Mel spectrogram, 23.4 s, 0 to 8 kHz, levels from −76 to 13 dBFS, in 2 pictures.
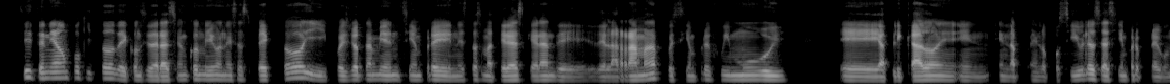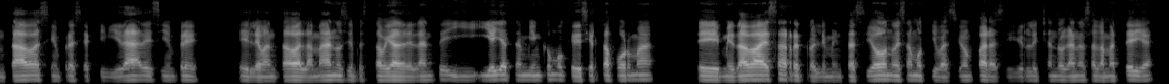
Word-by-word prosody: sí 180 - -6
tenía 155 -1 +1
un 160 - -8
poquito 150 -2 -6
de 115 -3 -1
consideración 105 +1 -1
conmigo 120 -1 -3
en 115 - -7
ese 115 +1 -11
aspecto 120 +8 -2
y, 115 -9 -4
pues, 110 -1 -3
yo 115 +1 +1
también 115 -1 -2
siempre 115 0 0
en 105 -1 -5
estas 105 - -10
materias 105 +1 +2
que 105 - -5
eran 110 +1 +2
de 95 -1 -9
de 95 0 -4
la 95 0 -1
rama, 110 +7 +5
pues, - - -12
siempre 110 +2 -12
fui 115 +2 -11
muy, 110 -1 -3 0.5
eh, 95 -1 +3
aplicado 105 +2 +4
en 105 -1 -5
en 95 0 -11
en 110 -2 -12
la 95 - -4
en 100 -2 -16
lo 95 - -11
posible, 120 +4 -5
o - - +3
sea, - - 0
siempre 110 -2 -9
preguntaba, 105 +4 +2
siempre 105 -3 -8
hacía - - -11
actividades, 100 +3 +1
siempre, 105 -1 -5 0.4
eh, 100 - -5
levantaba 95 +1 +3
la 95 -1 -2
mano, 110 +2 +2
siempre 105 -1 -13
estaba 105 +1 -3
ahí - - +3
adelante 105 +3 +1
y 105 -2 -10
y 110 0 -1
ella 120 +2 +3
también 115 -1 -7
como 120 0 -8
que - - -5
de - - +3
cierta 115 - -2
forma, 115 +2 -2 0.4
eh, 105 -2 +5
me 100 -1 +1
daba 115 +2 +10
esa 120 +1 +2
retroalimentación 110 +2 -1
o - - 0
esa 110 +1 -4
motivación 105 -1 -7
para 95 0 +2
seguirle 100 +2 -13
echando 105 0 -9
ganas 105 0 -3
a - - -4
la 100 - -3
materia, 110 +2 -1
110 Hz, 195 wpm, -27 LUFS, 100-115 Hz, 0.5 s, daba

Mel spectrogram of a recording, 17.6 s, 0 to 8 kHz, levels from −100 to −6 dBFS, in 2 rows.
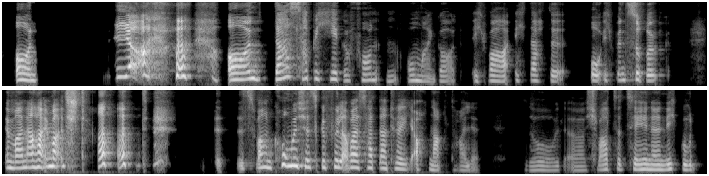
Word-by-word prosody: Und 220 -3 +2 1.0
ja, 340 +3 +8 1.0
und 245 +2 +3
das 270 +5 -1
habe 275 0 -7
ich 260 - -10
hier 250 -2 -5
gefunden, 210 -1 -14
oh 200 +1 -11
mein 195 -2 -12
Gott. 180 -1 -16 0.2
Ich 185 +1 -19
war 190 -2 -5
ich 205 - -19
dachte: 200 - -11 0.3
„Oh, 200 -2 -4
ich 210 -1 -17
bin 220 0 -11
zurück 195 -3 -6 0.5
in 235 - -2
meiner 235 +3 +3
Heimatstadt.“ 310 +6 +3 1.1
E - - -15
es - - -12
war - - 0
'n 235 - -3
komisches 295 -6 +1
Gefühl, 245 0 -2
aber 240 +1 +2
es 235 0 -8
hat 225 -1 -5
natürlich 200 -3 -5
auch - - -7
Nachteile. - - -13 0.6
So, 145 -1 -19
äh, 140 0 -21
schwarze 175 +3 -11
Zähne, 175 -2 -4
nicht 180 +2 -8
gut, 165 -1 -9
220 Hz, 135 wpm, -24 LUFS, 185-255 Hz, 1.1 s, ja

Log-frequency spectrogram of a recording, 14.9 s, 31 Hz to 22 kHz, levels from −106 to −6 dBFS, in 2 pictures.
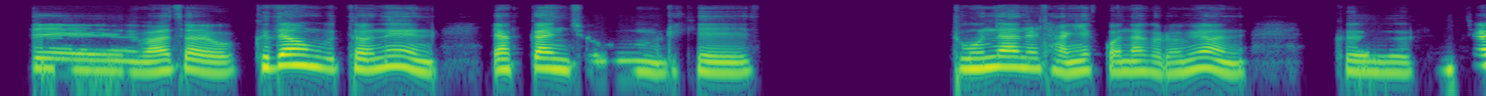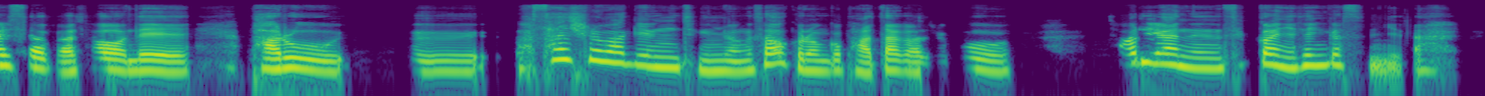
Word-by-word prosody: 네. 210 - 0 0.4
맞아요. 170 -1 +1
그다음부터는 225 -6 +3 0.3
약간 195 0 +3
좀 170 -2 -13 0.3
이렇게 160 0 -3 1.0
도난을 215 +2 +3
당했거나 170 -2 -2
그러면 160 +1 -2 0.4
그 175 - -4 0.4
경찰서 225 +2 +1
가서 180 +3 +2
네 175 -2 +3 0.3
바로 200 -4 +4 0.3
그 170 -1 -5 0.3
사실확인 310 - +2
증명서 180 - 0
그런 180 -9 -1
거 180 - -2
받아 180 +1 0
가지고 165 +3 -5 0.6
처리하는 270 -8 +2
습관이 260 -2 +1
생겼습니다. 255 +1 -4
195 Hz, 255 characters per minute, -23 LUFS, 170-225 Hz, 1.0 s, 바로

